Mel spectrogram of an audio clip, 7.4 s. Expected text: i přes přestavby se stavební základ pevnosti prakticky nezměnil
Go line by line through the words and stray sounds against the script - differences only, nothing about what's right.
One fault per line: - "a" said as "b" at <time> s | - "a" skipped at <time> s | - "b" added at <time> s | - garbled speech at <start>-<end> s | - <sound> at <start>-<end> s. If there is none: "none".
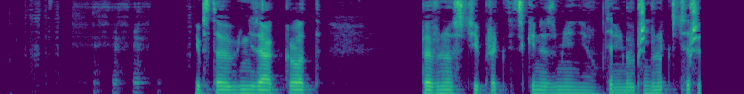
- laugh at 0.7-1.6 s
- "přes přestavby se" skipped at 2.0 s
- garbled speech at 6.0-7.0 s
